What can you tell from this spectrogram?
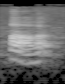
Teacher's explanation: when we get to r as in art the mouth is as wide as it ever goes in ordinary speech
